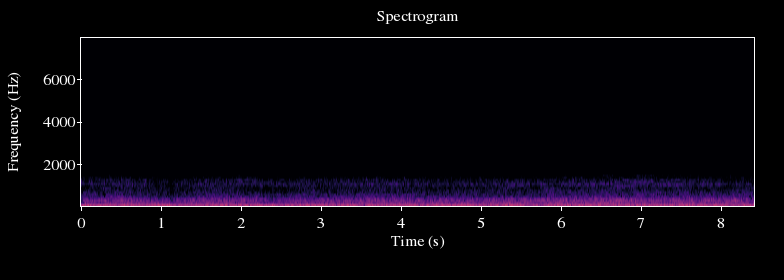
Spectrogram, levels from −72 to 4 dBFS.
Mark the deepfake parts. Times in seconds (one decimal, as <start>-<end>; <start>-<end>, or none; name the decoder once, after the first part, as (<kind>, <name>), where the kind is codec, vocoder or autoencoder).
0.0-0.5 (codec, SNAC); 1.9-2.7; 5.3-6.0; 6.5-8.4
